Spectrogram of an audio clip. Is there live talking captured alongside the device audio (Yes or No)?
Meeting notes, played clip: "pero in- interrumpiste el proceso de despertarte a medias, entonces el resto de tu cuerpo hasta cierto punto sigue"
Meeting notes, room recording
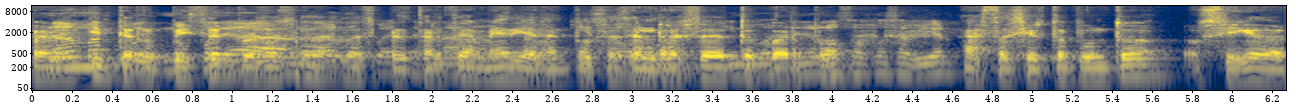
Yes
